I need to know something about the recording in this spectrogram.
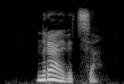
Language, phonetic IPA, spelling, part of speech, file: Russian, [ˈnravʲɪt͡sə], нравиться, verb, Ru-нравиться.ogg
- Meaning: to please [with dative ‘someone’] (idiomatically translated with English like with the dative object as the subject)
